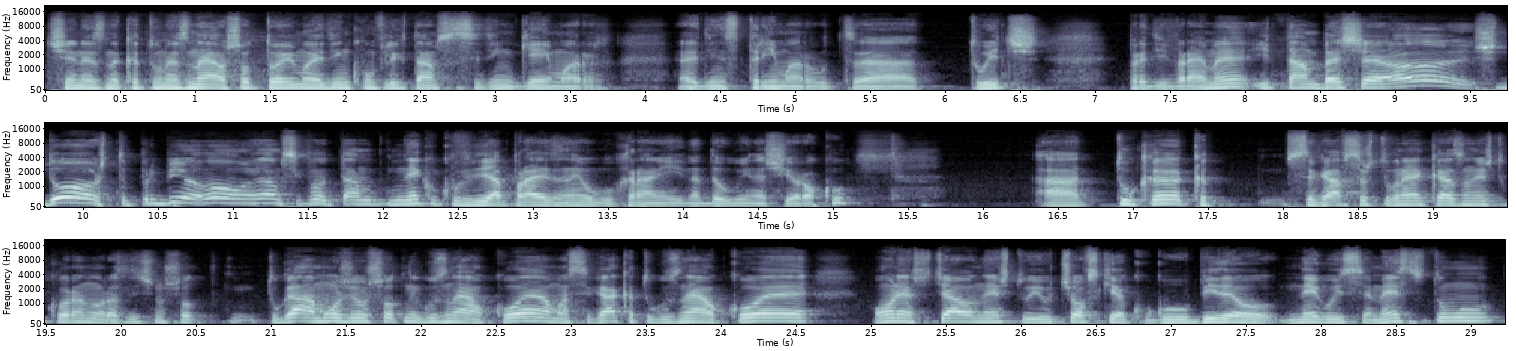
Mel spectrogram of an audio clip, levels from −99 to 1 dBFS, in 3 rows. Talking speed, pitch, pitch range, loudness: 175 wpm, 135 Hz, 115-155 Hz, -20 LUFS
